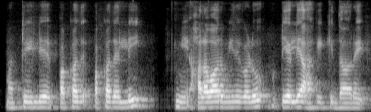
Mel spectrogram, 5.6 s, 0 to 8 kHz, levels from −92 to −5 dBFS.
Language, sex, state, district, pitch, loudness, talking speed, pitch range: Kannada, male, Karnataka, Bangalore, 145 Hz, -18 LUFS, 95 wpm, 135-150 Hz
